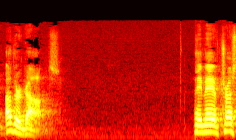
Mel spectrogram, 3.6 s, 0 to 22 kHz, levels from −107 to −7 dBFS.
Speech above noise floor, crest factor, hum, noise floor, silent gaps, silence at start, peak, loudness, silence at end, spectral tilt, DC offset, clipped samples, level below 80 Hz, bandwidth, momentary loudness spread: 45 dB; 18 dB; none; -61 dBFS; none; 0.1 s; -2 dBFS; -17 LUFS; 0 s; -4 dB/octave; under 0.1%; under 0.1%; -68 dBFS; 12.5 kHz; 21 LU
